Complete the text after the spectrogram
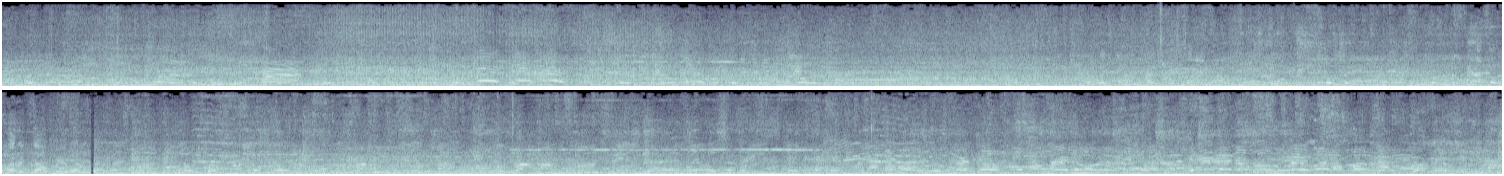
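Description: Car engines idle and rumble low nearby.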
